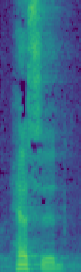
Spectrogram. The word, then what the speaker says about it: chesed: The scholars tell us this word hesed, almost like sort of a silent C sound in front of it. Sometimes you'll see it spelled C-H-E-S-E-D.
